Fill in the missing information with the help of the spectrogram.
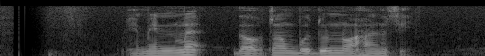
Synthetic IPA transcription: emenmə | ɡawt̪ɐmbod̪unːuʋaɦansi

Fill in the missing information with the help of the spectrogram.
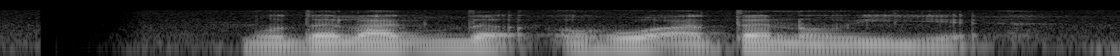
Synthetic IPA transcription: mud̪əlak̚d̪əʔoɦuat̪ənoʋijə

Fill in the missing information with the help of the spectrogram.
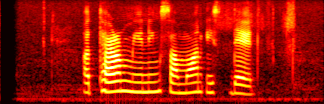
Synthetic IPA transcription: ʔət̪ʰəɹmːinĩŋsãmwɔ̃nisdɛd

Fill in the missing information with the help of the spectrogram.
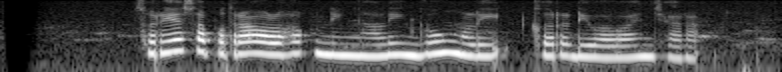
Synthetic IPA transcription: suɾiasaput̪ɾaɔlɔɦɔk̚niŋaliŋɡuŋlikɨrdiwawaɲt͡ʃaɾa

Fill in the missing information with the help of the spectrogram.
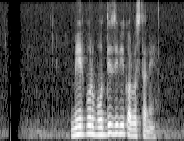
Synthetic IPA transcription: meɾpoɾbod̪ʱːid͡ʑibikɔɾbost̪ʰane

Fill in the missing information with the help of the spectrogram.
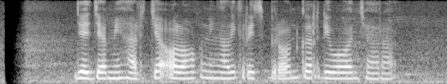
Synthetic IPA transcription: d͡ʒad͡ʒamiɦard͡ʒa̰ʔɔlɔɦɔk̚niŋalikɾisbɾaunkɨrdiwawaɲt͡ʃaɾa

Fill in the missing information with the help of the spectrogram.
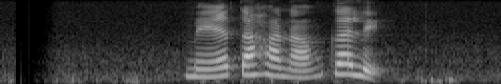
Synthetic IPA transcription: mejət̪aɦanamkəle

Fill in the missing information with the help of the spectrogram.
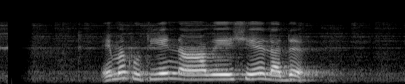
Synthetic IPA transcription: eməkut̪ijenaːʋeːʃejəlad̪ə

